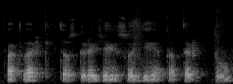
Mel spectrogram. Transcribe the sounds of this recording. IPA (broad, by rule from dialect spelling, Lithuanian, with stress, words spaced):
pɐtʋɐrʲˈkʲiːtoːs ɡrɐˈʒʲɛɪ sʊˈdʲeːtɐ tɐrp ˈtuː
